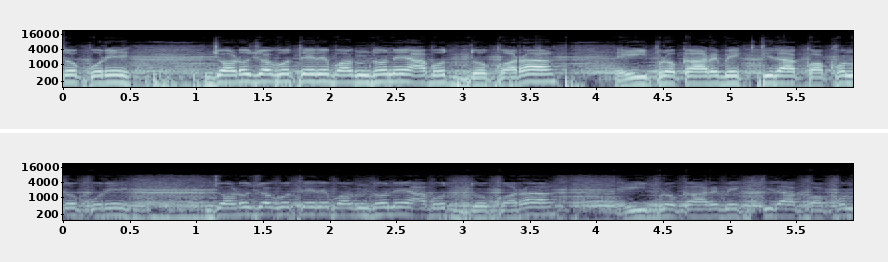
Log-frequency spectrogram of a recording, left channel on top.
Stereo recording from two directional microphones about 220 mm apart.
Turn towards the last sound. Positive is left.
turn(degrees=50)  # may be behind; listen again after turning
